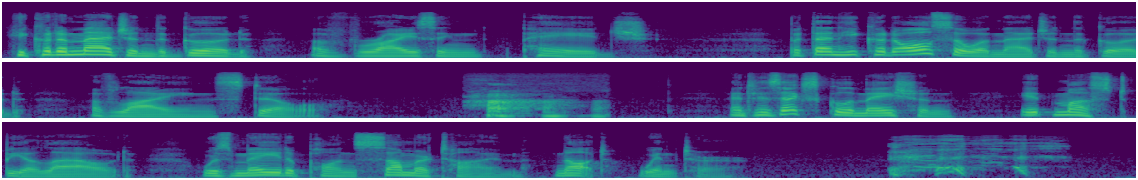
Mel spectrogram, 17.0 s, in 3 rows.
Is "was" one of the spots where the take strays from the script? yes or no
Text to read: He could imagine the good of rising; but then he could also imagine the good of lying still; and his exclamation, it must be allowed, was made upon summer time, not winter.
no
